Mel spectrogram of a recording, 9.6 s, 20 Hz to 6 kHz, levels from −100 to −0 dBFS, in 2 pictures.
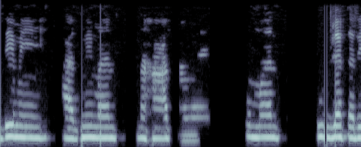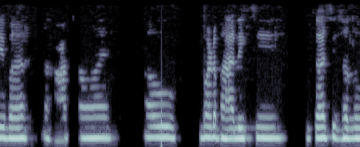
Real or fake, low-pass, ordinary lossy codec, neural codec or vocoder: real; 5.4 kHz; none; none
